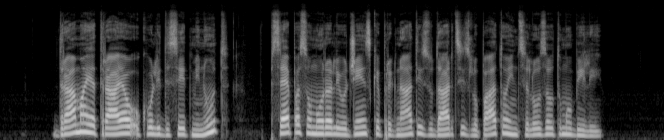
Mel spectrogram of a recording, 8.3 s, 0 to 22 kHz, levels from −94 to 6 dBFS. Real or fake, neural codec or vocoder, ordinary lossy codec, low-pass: real; none; none; 19.8 kHz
